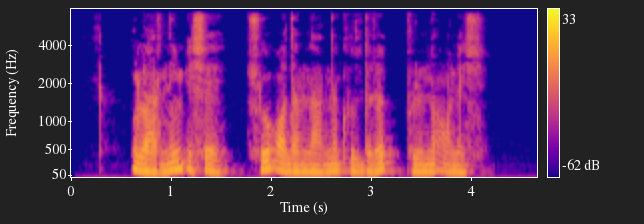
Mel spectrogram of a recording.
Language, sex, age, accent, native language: Uzbek, male, 18-24, Qashqadaryo, Uzbek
